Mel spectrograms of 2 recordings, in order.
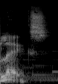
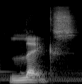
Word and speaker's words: leg: my internet connection is a little laggy，可以 lag。那它的发音就是那个蝴蝶音 lag。那腿是短的一个 ad 音而已，所以这就是 leg leg lag leg。Everybody has two legs legs， OK。所以 last leg 不是 last lag，那希望同学这个把它弄清楚。所以同学可能真的以为 lag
